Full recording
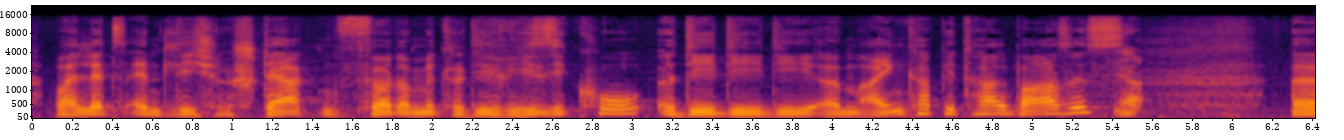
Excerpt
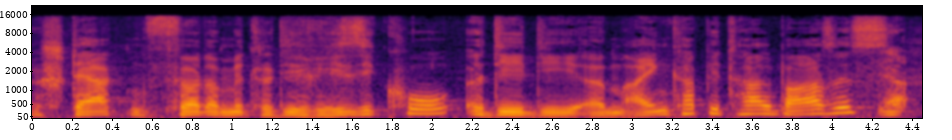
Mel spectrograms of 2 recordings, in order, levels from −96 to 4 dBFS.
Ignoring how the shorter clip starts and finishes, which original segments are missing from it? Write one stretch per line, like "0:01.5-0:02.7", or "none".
0:03.5-0:03.7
